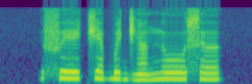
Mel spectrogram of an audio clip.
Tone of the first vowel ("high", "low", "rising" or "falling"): high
